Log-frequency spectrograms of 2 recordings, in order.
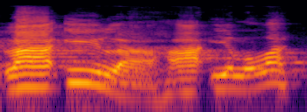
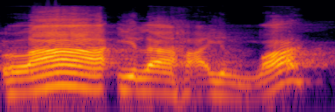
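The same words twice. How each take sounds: First: The first 'la' has a short vowel. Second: The first 'la' has a long vowel. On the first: By oath, there is a god other than Allah. The speaker calls it wrong. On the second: There is no god but Allah. The speaker calls it right.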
